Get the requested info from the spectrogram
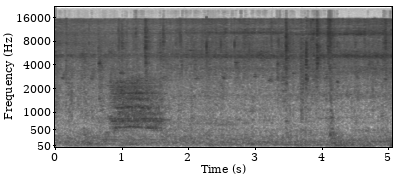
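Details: Tame goat at a goat farm giving a single drawn-out, harmonic bleat of about a second, then scattered knocks, rustling and a low steady rumble in the background.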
